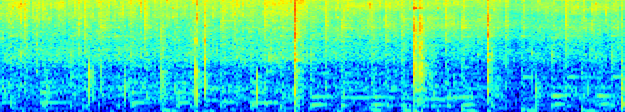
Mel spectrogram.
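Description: Onions sizzle steadily in a pan, with a continuous frying crackle and scattered sharper pops and clinks of utensils, close and moderately loud, while cowpea salad is prepared.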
